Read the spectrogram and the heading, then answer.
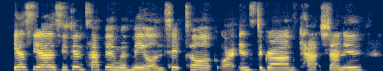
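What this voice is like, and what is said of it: Noticeable accent. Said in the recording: “it's the accent for me”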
